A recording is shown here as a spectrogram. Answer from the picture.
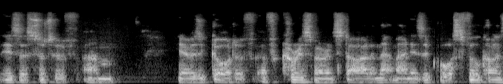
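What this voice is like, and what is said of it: British accent. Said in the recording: “when, of course, I spoke to deny that I was Phil Collins, my accent gave away the fact that I was Phil Collins”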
